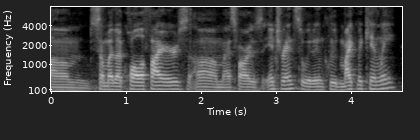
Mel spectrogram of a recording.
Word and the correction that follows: McKinney: a dirt UMP modified driver. – Mike McKinney. – McKinney, yes, I always say that wrong.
